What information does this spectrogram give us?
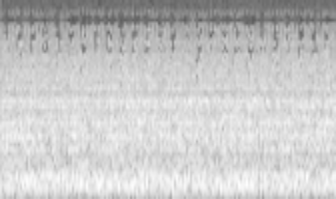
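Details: A steady low rumble like an idling engine fills the recording, and no animal call stands out.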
